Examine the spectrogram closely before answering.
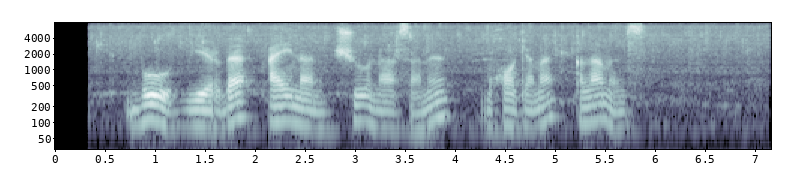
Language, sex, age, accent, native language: Uzbek, male, 18-24, Toshkent viloyati, Uzbek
